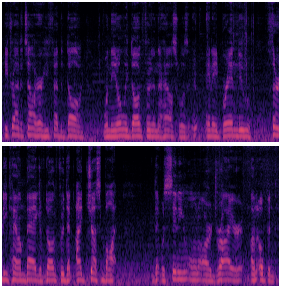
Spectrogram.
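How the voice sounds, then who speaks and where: A middle-aged vlogger chats casually with his wife over a meal, blunt and opinionated with light swearing. His voice is fairly high, with fairly even intonation at normal speed. A distant mic picks up loud traffic and car noise.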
